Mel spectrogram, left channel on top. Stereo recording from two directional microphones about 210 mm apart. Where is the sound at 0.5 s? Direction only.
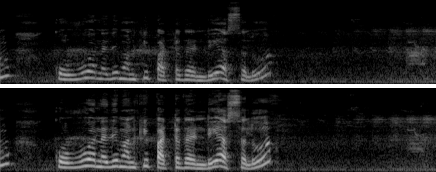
30° right (ahead or behind).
